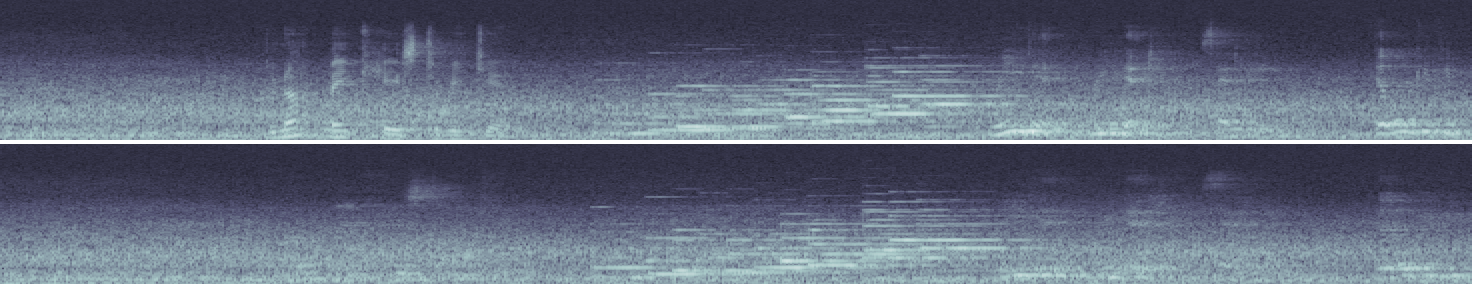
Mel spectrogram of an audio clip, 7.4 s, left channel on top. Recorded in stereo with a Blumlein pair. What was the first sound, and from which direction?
A man speaking, 40° left.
